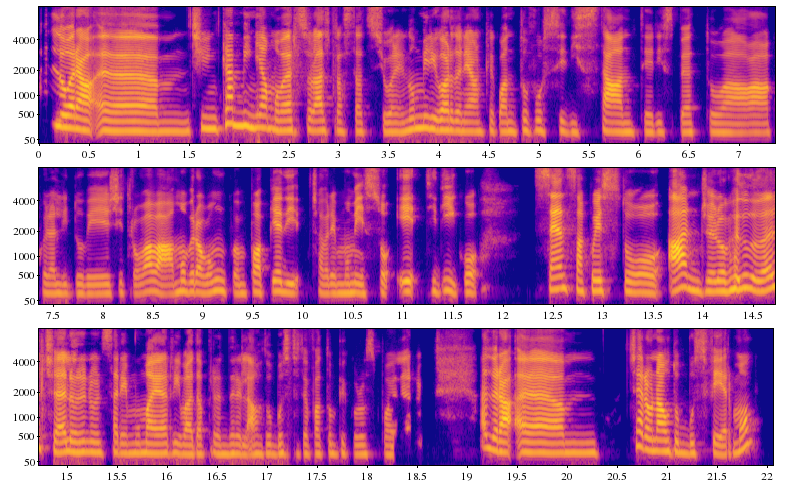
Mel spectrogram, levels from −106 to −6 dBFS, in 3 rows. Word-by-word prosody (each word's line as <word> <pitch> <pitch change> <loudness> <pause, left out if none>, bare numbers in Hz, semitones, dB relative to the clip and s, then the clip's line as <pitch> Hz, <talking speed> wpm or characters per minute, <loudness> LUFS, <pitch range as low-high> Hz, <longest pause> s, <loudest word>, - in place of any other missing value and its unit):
Allora, 185 -7 +5
ehm, 175 0 -8
ci 180 +6 -4
incamminiamo 235 -1 0
verso 190 +1 0
l'altra 185 0 -1
stazione, 170 0 -8
non 205 +5 -4
mi 230 - -2
ricordo 195 -4 0
neanche 170 0 -4
quanto 175 +2 -7
fosse 180 +1 -10
distante, 165 0 -1
rispetto 165 0 -11
a 155 0 -1
quella 160 -1 -9
lì 155 0 -10
dove 155 0 -7
ci 175 +3 -8
trovavamo, 165 +1 +2
però 180 -2 -1
comunque 180 0 -7
un 160 - -10
po' 180 - -2
a 175 - +2
piedi 175 -2 -1
c'avremmo 160 0 -8
messo 165 -2 -4
e 190 0 0
ti 190 - -12
dico 175 -2 -5 0.6
senza 230 -3 +5
questo 185 -4 -2
angelo 190 -6 +6
caduto 225 +1 +1
dal 205 +7 +2
cielo 195 -3 +3
noi 195 - -1
non 190 -1 -5
saremmo 175 0 -6
mai 180 -1 +4
arrivate 170 -2 -3
a - - -13
prendere 165 0 -9
l'autobus, 170 0 -6
ti 165 +1 -15
ho - - -10
fatto 170 +2 -10
un 170 - -11
piccolo 160 -1 -12
spoiler. 160 -1 -11 0.7
Allora, 210 -7 +6 0.5
uhm, 185 0 -8 0.3
c'era 295 -6 +1
un 220 - 0
autobus 190 -5 +1
fermo 185 - -3
175 Hz, 160 wpm, -23 LUFS, 165-195 Hz, 0.7 s, angelo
